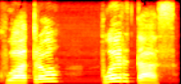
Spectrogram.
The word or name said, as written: cuatro puertas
